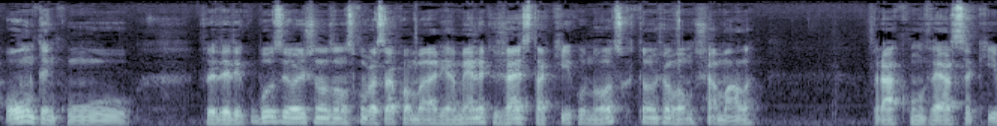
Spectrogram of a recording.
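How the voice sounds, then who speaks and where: Easygoing male host of a live chat. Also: lowish voice. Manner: relaxed, informal, many fillers like "né". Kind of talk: live online interview.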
